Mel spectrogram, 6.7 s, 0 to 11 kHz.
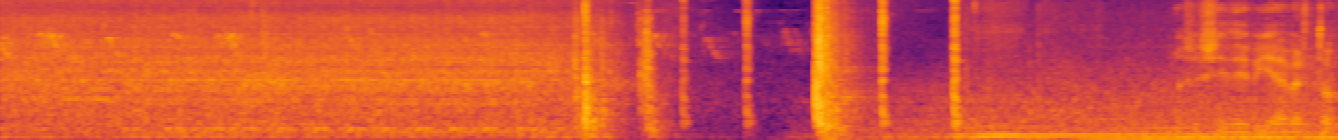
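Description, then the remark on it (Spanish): A taxi's engine idles with a steady low rumble in Madrid in March 2020, then a quick series of sharp mechanical clicks and clunks as its door handle is pulled by hand and the door opened, before the engine hum settles back in. “el abridor de la puerta con las manos”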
